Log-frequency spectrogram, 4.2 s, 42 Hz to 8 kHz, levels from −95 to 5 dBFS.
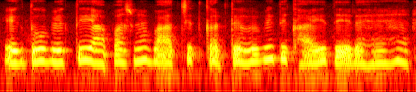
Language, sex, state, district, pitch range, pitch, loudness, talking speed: Hindi, female, Jharkhand, Ranchi, 225-255 Hz, 235 Hz, -17 LUFS, 185 wpm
